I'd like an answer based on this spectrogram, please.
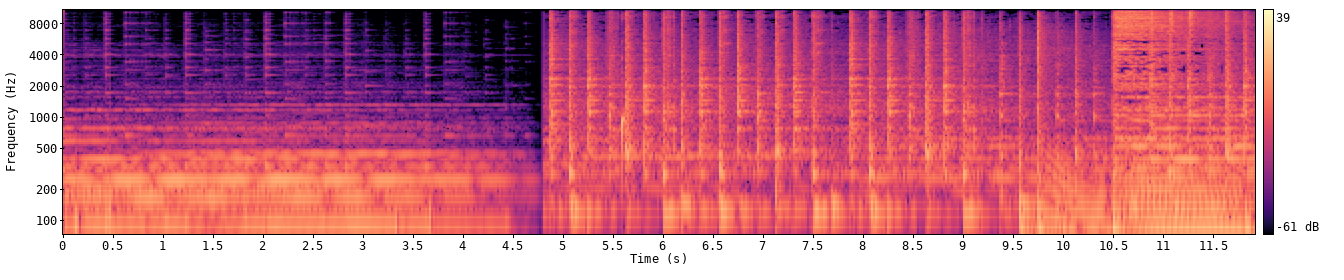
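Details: Instrumental music with a sustained low drone giving way to rhythmic plucked and percussive notes, with no animal sound heard.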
